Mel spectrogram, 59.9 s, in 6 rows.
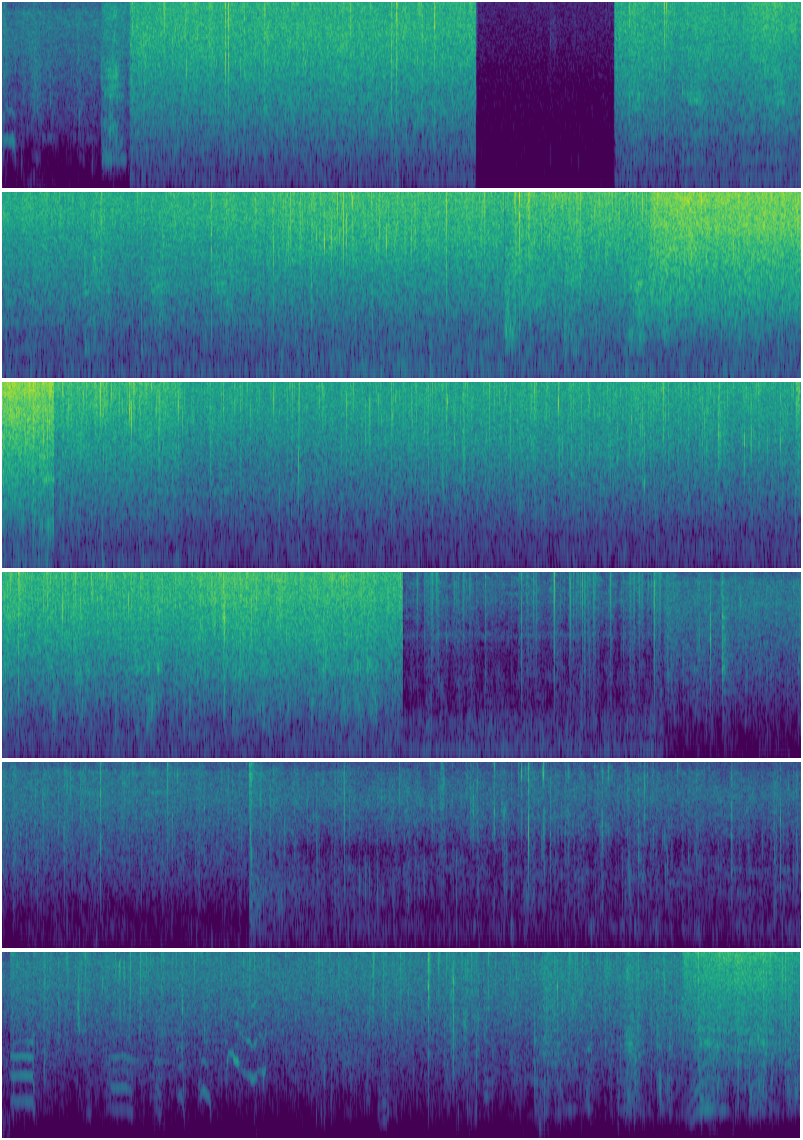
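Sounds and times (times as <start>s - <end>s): meat and onions sizzling in oil: 0.0s - 6.0s, 7.7s - 59.9s
wooden spatula scraping pan: 11.0s - 12.9s.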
